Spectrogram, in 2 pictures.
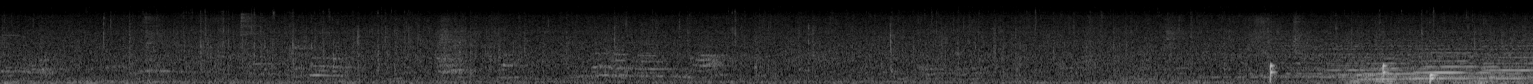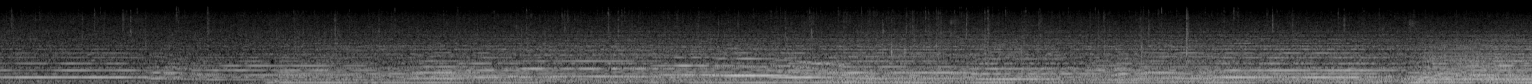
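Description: A steady soft hiss, then background music fading in about halfway with a couple of sharp pings, building with held notes and a bass line that enters a few seconds later.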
